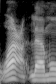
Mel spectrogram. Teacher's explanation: মুতে 3 আলিফ টান দিতে হবে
